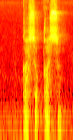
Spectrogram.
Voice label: "narrow", Nukuoro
